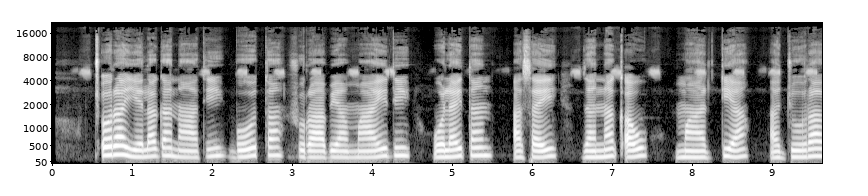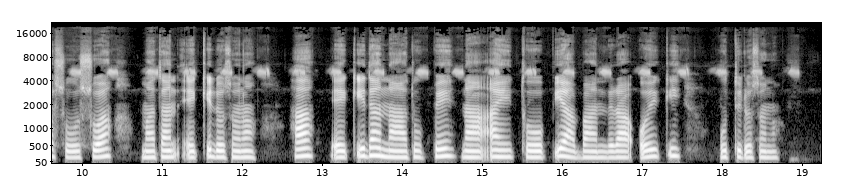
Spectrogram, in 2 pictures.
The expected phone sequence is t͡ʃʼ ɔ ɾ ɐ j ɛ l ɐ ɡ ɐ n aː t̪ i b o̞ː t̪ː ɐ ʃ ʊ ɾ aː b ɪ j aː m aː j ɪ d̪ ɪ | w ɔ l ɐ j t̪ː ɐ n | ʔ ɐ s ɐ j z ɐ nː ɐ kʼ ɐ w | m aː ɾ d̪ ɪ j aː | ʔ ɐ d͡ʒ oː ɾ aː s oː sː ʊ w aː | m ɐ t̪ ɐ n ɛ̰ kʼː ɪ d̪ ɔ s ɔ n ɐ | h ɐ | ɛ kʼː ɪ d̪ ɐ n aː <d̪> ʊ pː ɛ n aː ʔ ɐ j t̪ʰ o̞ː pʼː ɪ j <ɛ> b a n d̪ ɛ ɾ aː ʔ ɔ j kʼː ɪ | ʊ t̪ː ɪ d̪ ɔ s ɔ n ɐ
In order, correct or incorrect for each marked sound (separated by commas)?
incorrect, incorrect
